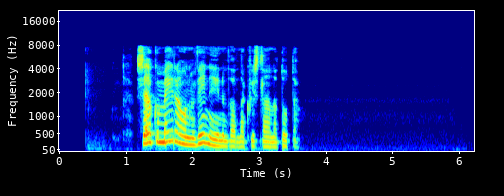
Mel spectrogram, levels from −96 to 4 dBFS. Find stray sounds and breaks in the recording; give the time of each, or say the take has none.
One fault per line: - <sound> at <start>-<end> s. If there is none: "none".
none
